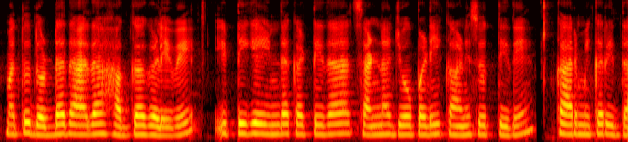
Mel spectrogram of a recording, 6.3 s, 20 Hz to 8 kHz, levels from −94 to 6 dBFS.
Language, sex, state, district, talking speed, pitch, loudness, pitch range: Kannada, female, Karnataka, Chamarajanagar, 85 wpm, 200 Hz, -29 LUFS, 190-210 Hz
